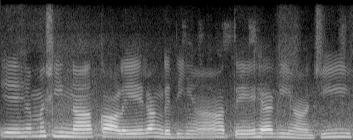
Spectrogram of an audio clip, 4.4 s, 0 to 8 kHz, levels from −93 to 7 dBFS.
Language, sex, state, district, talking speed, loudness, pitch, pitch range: Punjabi, male, Punjab, Kapurthala, 110 wpm, -16 LUFS, 205 Hz, 190-220 Hz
